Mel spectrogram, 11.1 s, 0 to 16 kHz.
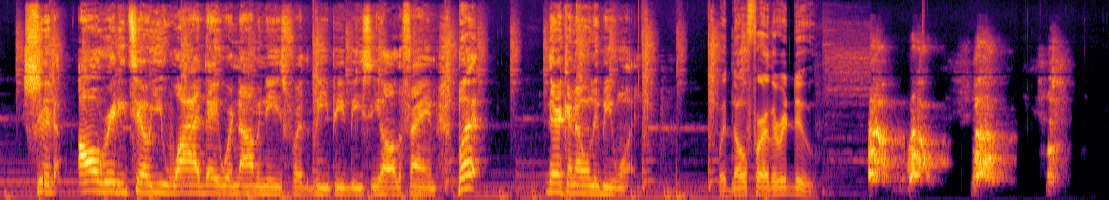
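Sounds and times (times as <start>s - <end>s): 
speech: 0.2s - 4.9s, 5.5s - 6.6s, 7.2s - 8.3s
dog barking: 8.7s - 11.0s.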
